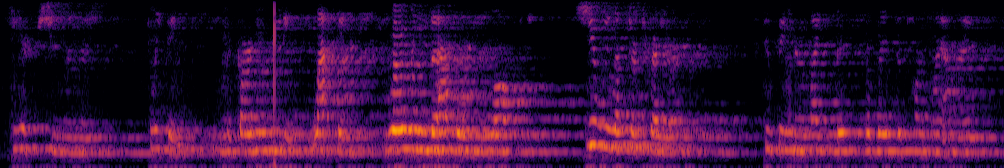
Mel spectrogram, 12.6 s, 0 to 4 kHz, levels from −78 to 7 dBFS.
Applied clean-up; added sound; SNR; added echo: none; Tap / Glass; 16 dB; reverberation time 2.9 s.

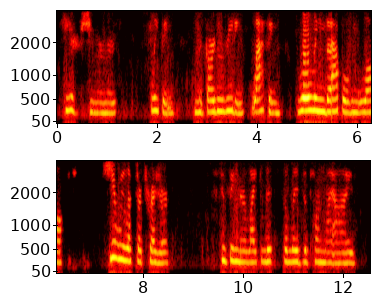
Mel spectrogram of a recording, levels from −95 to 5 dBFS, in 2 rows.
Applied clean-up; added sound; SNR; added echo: none; none; none; none.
